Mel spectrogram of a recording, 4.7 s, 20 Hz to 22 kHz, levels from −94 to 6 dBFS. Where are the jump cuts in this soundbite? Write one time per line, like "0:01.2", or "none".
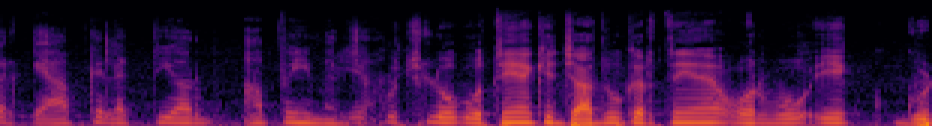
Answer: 0:02.0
